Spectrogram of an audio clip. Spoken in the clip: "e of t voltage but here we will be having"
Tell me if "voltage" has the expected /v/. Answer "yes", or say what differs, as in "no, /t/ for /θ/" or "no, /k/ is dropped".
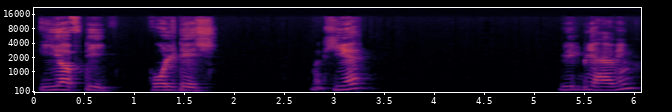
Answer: no, /p/ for /v/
